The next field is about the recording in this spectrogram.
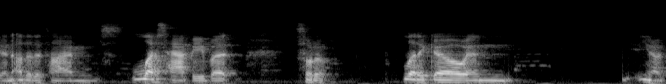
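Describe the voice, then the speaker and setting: Male guest actor, deep voice, relaxed conversational reminiscing, muffled video-call audio. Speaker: voice actor, guest in cast chat. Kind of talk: casual chat, reminiscing. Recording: muffled, noisy internet call.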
